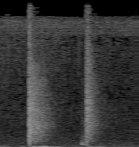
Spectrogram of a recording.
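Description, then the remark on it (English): Two sharp, crisp slaps from a glove, about half a second apart, the first slightly louder, with no voices. “Did you just slap me with a glove?”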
